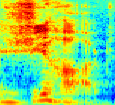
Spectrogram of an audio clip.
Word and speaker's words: Girard: relações de girard é como o cara é francesa então a pronúncia correta é giro ok pessoal vamos lá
